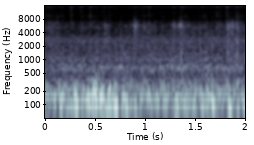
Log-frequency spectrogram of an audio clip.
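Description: Computer keyboard keys tapped a few times, light clicks over a low background rumble.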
